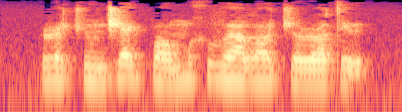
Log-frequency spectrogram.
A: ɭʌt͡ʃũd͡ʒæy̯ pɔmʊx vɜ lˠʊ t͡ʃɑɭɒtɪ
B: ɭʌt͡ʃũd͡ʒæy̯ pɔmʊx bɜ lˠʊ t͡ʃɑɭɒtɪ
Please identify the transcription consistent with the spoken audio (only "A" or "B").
A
